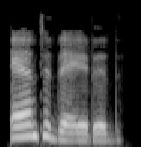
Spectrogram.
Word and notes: antedated: British English

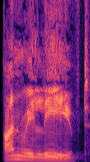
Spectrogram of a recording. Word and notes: unrelieved: American English

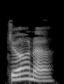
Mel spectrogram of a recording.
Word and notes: jonah: British English

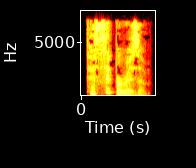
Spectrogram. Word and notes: fissiparism: British English

